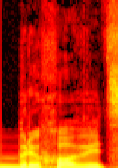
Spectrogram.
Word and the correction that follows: Brzuchowic: Z, brz- z Brzuchowic, tak.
